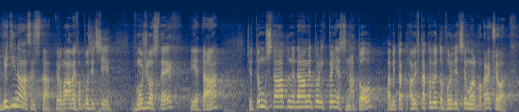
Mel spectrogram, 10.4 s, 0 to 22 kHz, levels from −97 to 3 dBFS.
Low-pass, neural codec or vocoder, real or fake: 14.4 kHz; vocoder, 44.1 kHz, 128 mel bands, Pupu-Vocoder; fake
